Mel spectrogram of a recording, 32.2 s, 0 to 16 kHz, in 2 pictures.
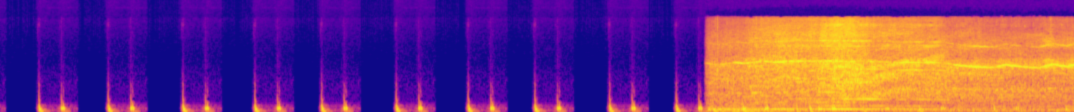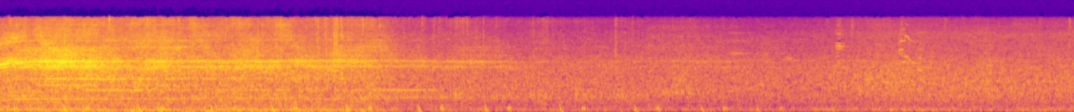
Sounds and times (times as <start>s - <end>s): Heart sounds, heartbeat: 0.6s - 2.1s, 2.7s - 3.2s, 3.8s - 5.3s, 5.9s - 8.5s, 9.1s - 13.0s, 17.0s - 28.0s.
